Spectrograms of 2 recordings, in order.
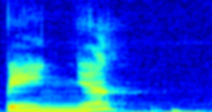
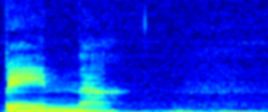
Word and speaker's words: peña: These two words, peña, pena, are the only difference between them is that this is an alveolar N and this is a palatal ñ. Pena, alveolar, peña, a kind of cliff.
